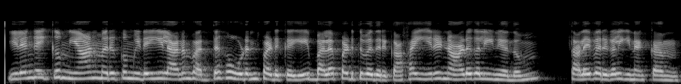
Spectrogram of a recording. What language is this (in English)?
Tamil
